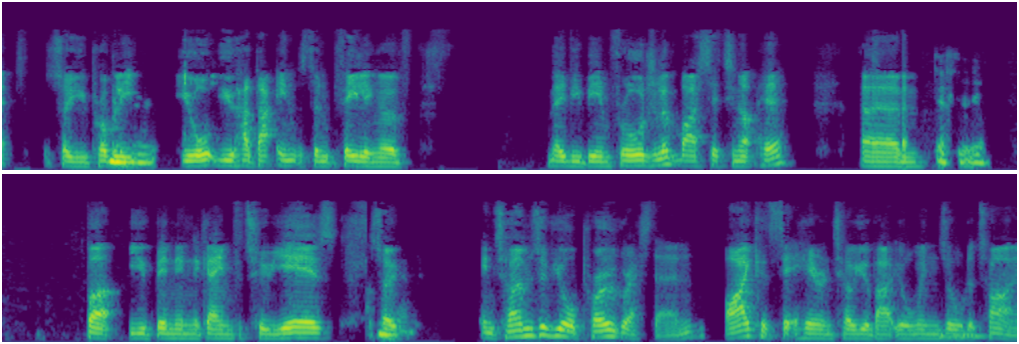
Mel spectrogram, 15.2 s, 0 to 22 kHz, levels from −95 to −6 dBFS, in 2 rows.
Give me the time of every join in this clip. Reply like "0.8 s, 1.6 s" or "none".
8.6 s, 10.3 s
